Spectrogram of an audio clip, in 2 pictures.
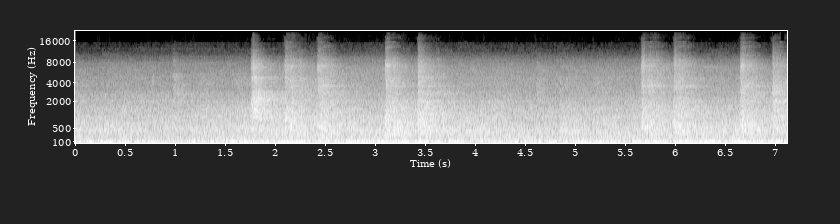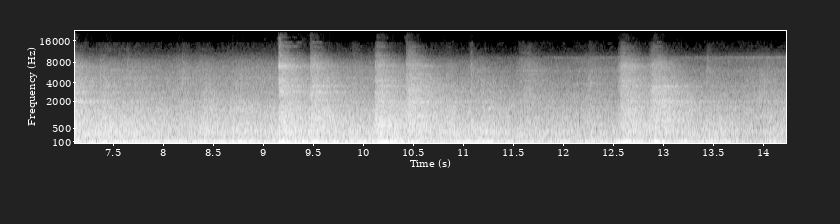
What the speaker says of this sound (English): Train leaving to go to the city.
